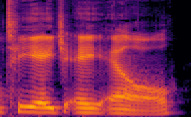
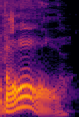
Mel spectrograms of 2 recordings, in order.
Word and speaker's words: Neanderthal: I don't know if that's what's, leading me to pronounce it, as Neanderthals. I'm saying Thal.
